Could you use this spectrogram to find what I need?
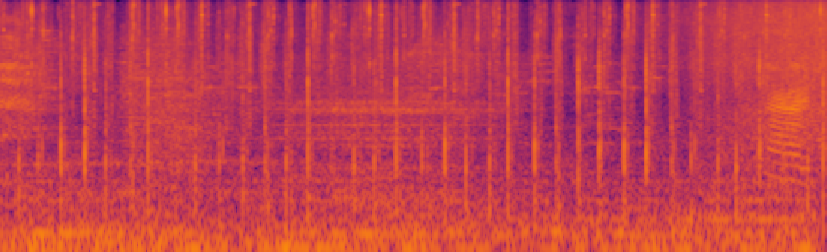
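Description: Quick footsteps clank on a metal floor.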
